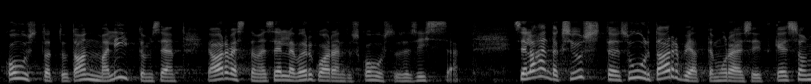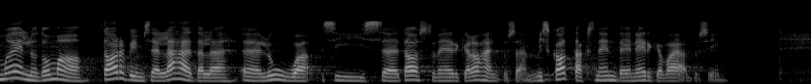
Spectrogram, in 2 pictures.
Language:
Estonian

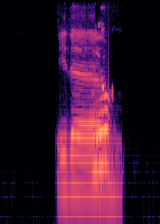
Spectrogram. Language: Kannada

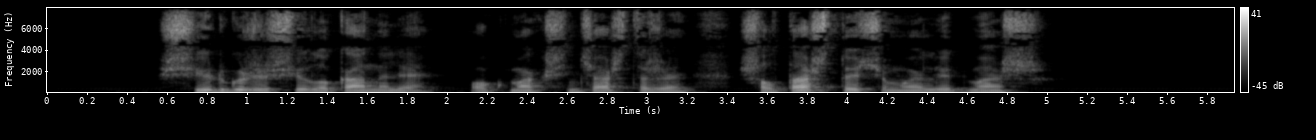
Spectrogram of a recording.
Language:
Mari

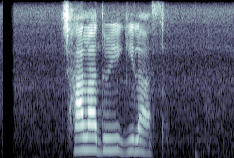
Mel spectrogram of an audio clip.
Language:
Nepali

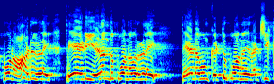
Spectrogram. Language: Tamil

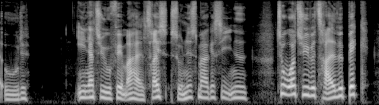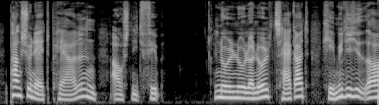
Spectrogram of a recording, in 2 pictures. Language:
Danish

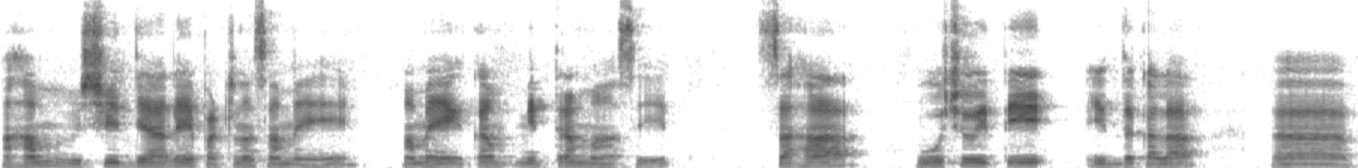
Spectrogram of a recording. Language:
Sanskrit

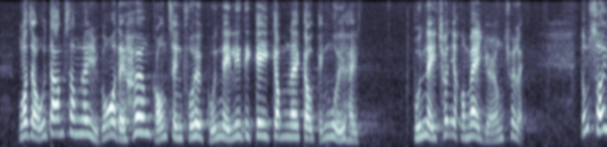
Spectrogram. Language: Cantonese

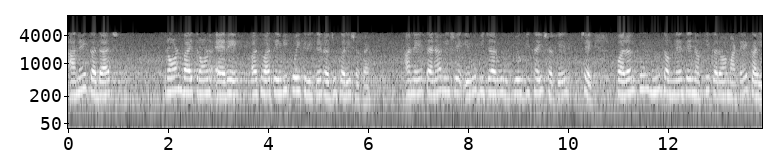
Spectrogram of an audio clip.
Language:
Gujarati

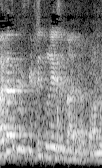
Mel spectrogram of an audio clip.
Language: Hebrew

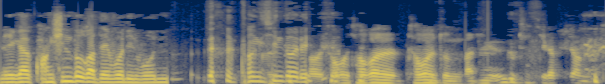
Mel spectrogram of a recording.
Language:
Korean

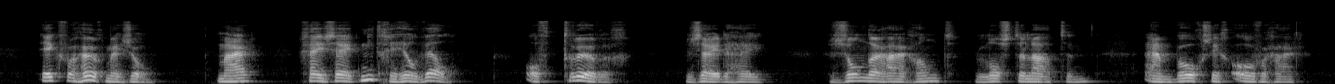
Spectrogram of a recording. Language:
Dutch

